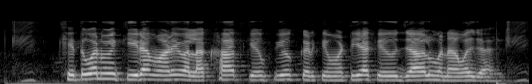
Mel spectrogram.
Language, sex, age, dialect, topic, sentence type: Magahi, male, 18-24, Western, agriculture, statement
